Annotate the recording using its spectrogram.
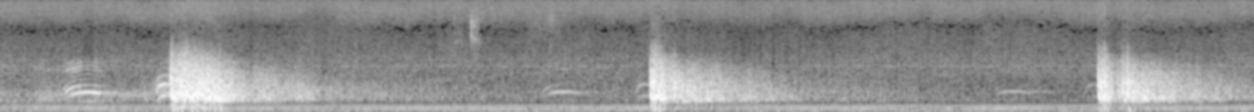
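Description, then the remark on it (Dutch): Three rifle volleys fired by an honor guard at the funeral of Kennedy crack out at even intervals, each sharp report followed by a long echoing decay, with faint birdsong and a low hum between shots. “Zien het getekende gezicht van Robert Kennedy komen de schoten van het erepeloton.”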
